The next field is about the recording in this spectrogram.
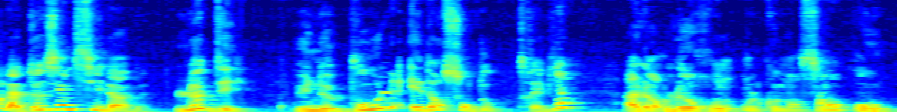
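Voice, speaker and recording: Maternelle teacher walking little kids thru cursive letters, slow and careful, voice going up and down a lot. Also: female voice, a little high, a little mellow. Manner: slow, step-by-step instructions, thinking aloud. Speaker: kindergarten teacher. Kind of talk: remote handwriting lesson for young children.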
